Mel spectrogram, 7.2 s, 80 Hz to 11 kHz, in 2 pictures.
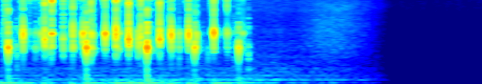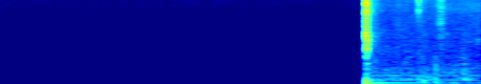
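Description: Fingertips tap slowly on a Sangeo 60, a 60% mechanical keyboard in a white case with blue and grey GMK ABS plastic keycaps, an aluminium plate and Durock POM switches. A burst of about fifteen crisp, bright, clacky keystrokes fades into silence, and after a pause a single sharp key tap follows with a faint tail.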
